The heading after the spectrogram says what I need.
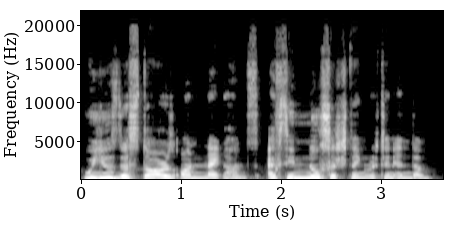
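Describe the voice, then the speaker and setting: Woman acting brash young huntress, raised pitch. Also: moderate pace, a little mellow, lightly acted. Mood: defiant. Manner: blunt, cheeky, casual.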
